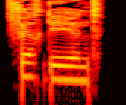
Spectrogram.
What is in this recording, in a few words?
"vergehend", German; adjectives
